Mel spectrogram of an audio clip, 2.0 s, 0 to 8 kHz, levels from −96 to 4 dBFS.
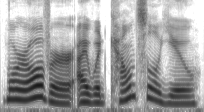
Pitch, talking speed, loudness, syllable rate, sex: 195 Hz, 145 wpm, -16 LUFS, 4.3 syllables/s, female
